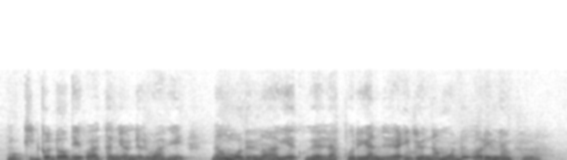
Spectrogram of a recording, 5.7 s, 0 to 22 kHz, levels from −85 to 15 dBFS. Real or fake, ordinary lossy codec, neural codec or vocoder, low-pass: fake; AAC, 32 kbps; codec, 44.1 kHz, 2.6 kbps, DAC; 19.8 kHz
